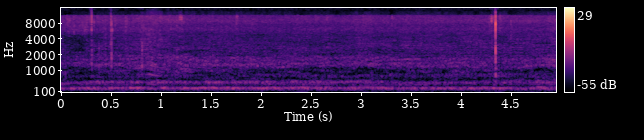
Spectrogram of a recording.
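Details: Massed low buzzing from a wild western honey bee colony in a tree, a constant droning hum, with a few light ticking sounds scattered through.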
